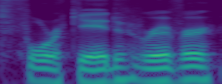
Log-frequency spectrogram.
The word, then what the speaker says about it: Forked River: It's a town that's spelled Forked River, but it's Forked River.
